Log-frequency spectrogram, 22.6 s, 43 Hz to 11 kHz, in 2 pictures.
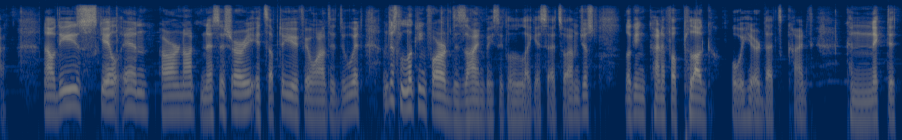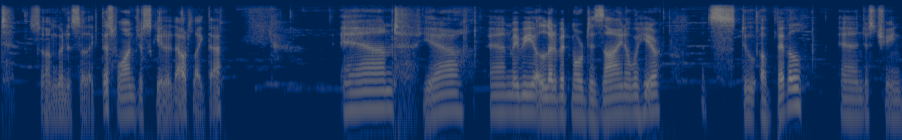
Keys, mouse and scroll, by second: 0.0 alt+right click, 1.2-2.0 typing, 1.8 right click, 2.8 alt+scroll down 2, 2.9 alt+click, 3.3 alt+middle click, 3.5 alt+right click, 3.7 alt+click, 4.0 alt+middle click, 4.2 alt+right click, 4.4 alt+click, 5.3 ctrl+i, 5.6 ctrl+scroll down 2, 5.8 alt+middle click, 6.2 alt+scroll down 2, 6.4 alt+click, 6.7 alt+middle click, 6.9 alt+right click, 7.1 alt+click, 7.5 alt+middle click, 7.7 alt+right click, 8.0 alt+click, 8.5 right click, 9.8 right click, 9.9 alt+middle click, 10.2 alt+right click, 10.6 right click, 12.1 shift+click, 12.2 shift+click, 13.0 r, 15.4 alt+scroll down 1, 15.5 alt+click, 15.7 alt+right click, 16.0 alt+click, 16.3 q, 16.6 alt+click, 16.9 alt+right click, 17.2 q, 19.5 double click, 19.8 shift+right click, 21.0 alt+middle click, 21.2 alt+right click.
